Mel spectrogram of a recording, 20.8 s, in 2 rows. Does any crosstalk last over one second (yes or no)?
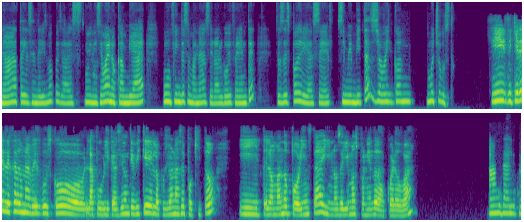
no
